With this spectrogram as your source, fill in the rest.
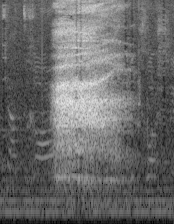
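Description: A woman comedian on a comedy club stage lets out a single exaggerated fake yawn, a breathy drawn-out voiced swell that rises suddenly, holds for under a second and fades, with a voice imitating a real yawn.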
